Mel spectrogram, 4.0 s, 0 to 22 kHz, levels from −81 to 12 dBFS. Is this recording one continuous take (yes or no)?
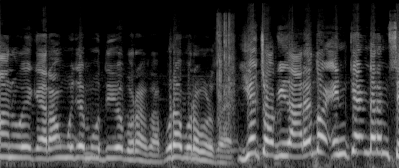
no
